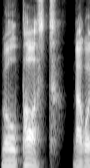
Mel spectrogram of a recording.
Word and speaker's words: robust: 그래서 뒤에 나온 문장을 좀 보려고 하는데 robust의 강세를 좀 찾아볼게요. 제가 아까 잘못 읽었네요. robust가 아니라 robust라고 읽어야 했습니다.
